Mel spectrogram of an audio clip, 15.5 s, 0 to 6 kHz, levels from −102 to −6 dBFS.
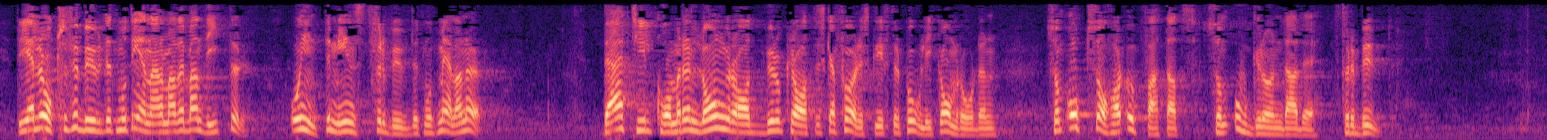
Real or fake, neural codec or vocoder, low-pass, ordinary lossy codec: real; none; 5.4 kHz; MP3, 24 kbps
